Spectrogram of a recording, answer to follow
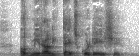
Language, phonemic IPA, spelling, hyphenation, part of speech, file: Dutch, /ɑt.mi.raː.liˈtɛi̯ts.kɔˌleː.ʒə/, admiraliteitscollege, ad‧mi‧ra‧li‧teits‧col‧le‧ge, noun, Nl-admiraliteitscollege.ogg
- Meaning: a body governing a division of the navy; the naval force of the Dutch Republic comprised five such distinct organisations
